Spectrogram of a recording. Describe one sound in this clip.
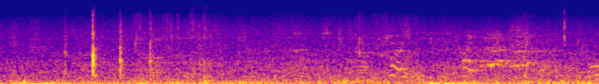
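Young women call out cheerfully through microphones outdoors.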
